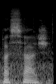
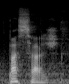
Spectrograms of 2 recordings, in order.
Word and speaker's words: passage: of these old covered passages that offer a glimpse into the city's bygone era. By the way, I hope you don't mind me pronouncing it the French way, passage, instead of passage.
